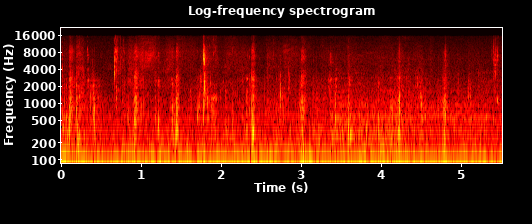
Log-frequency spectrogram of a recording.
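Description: Close-miked chewing of a mouthful of chicken burrito bowl: soft wet mouth clicks and smacks scattered throughout, over a faint steady low hum.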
